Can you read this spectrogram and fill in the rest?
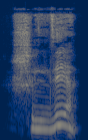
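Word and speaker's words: шілде: Шиль Шиль шильде шильде ударение конечно же на е Потому что палочка с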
